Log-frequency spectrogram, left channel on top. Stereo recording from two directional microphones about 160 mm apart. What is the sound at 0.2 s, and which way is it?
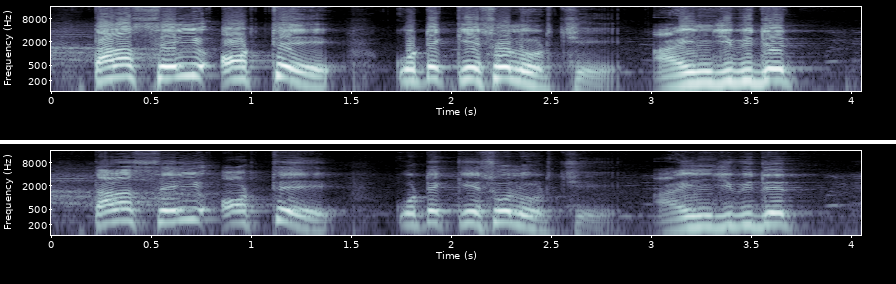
A man's voice, 40° left (ahead or behind).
